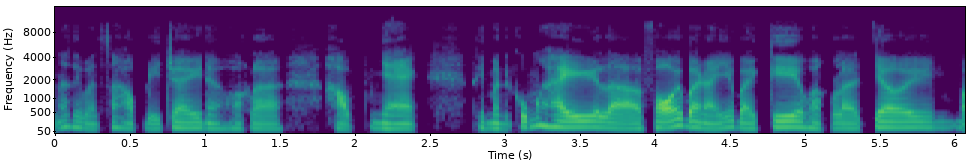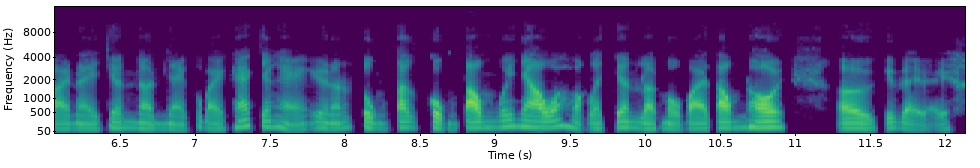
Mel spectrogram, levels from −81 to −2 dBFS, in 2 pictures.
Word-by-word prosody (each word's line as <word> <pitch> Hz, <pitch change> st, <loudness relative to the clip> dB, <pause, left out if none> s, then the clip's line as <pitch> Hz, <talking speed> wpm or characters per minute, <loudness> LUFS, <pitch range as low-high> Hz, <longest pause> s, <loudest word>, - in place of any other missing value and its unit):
á, 130 Hz, -, -7 dB
thì 130 Hz, -, -6 dB
mình 100 Hz, -3 st, -8 dB
sẽ 125 Hz, -, -9 dB
học 105 Hz, -2 st, -6 dB
DJ 115 Hz, +3 st, -3 dB
nè, 105 Hz, -, -5 dB
hoặc 100 Hz, +2 st, -10 dB
là 100 Hz, -1 st, -3 dB, 0.3 s
học -, -, -3 dB
nhạc. 100 Hz, -3 st, -1 dB, 0.3 s
Thì -, -, -10 dB
mình 110 Hz, -2 st, -5 dB
cũng 130 Hz, +7 st, -4 dB
hay 130 Hz, -3 st, +3 dB
là 105 Hz, -3 st, +1 dB
phối 125 Hz, +7 st, +4 dB
bài 130 Hz, -2 st, +2 dB
này 105 Hz, 0 st, -1 dB
với 130 Hz, +3 st, -4 dB
bài 110 Hz, -2 st, -2 dB
kia, 130 Hz, 0 st, +3 dB
hoặc 110 Hz, -3 st, -5 dB
là 105 Hz, -1 st, -1 dB
chơi 125 Hz, +3 st, 0 dB
bài 100 Hz, -1 st, 0 dB
này 100 Hz, -1 st, -3 dB
trên 120 Hz, +2 st, -5 dB
nền 105 Hz, -3 st, -2 dB
nhạc 95 Hz, -3 st, -5 dB
của -, -, -9 dB
bài 100 Hz, -1 st, -2 dB
khác 140 Hz, +7 st, -1 dB
chẳng 135 Hz, -1 st, -2 dB
hạn. 95 Hz, -6 st, -4 dB
Ý -, -, -6 dB
là 115 Hz, -, -2 dB
nó 120 Hz, -, -9 dB
cùng 110 Hz, -5 st, -1 dB
tâng 125 Hz, 0 st, +2 dB
cùng 105 Hz, -4 st, +1 dB
tông 125 Hz, +2 st, +6 dB
với 140 Hz, +2 st, -2 dB
nhau 130 Hz, -2 st, +6 dB
á, 145 Hz, -, -1 dB
hoặc 115 Hz, -5 st, -3 dB
là 105 Hz, -, -2 dB
chênh 125 Hz, -1 st, 0 dB
lệch 105 Hz, 0 st, 0 dB
một 100 Hz, 0 st, -1 dB
vài 105 Hz, -1 st, +3 dB
tông 120 Hz, +1 st, +4 dB
thôi, 125 Hz, -1 st, +6 dB, 0.3 s
ừ, 110 Hz, -1 st, +3 dB
kiểu 115 Hz, 0 st, -4 dB
vậy -, -, -1 dB
vậy. 95 Hz, 0 st, -8 dB
115 Hz, 280 wpm, -27 LUFS, 105-125 Hz, 0.3 s, tông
